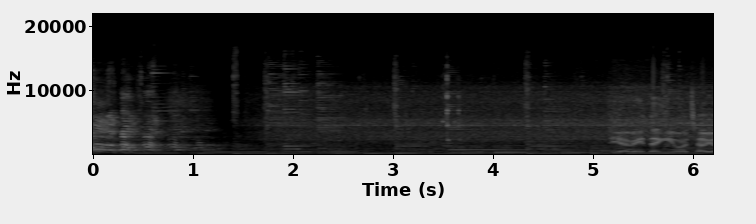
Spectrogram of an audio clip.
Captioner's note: laughing; slow upbeat music; plane engine roaring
